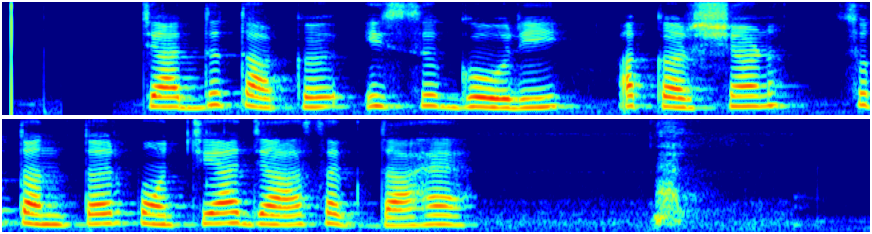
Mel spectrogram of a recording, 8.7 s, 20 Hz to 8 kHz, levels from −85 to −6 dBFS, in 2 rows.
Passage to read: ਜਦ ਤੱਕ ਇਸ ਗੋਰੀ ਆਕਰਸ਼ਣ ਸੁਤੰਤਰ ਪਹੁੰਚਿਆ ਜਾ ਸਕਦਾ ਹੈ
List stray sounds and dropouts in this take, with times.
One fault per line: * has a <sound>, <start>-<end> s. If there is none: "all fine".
* has a bark, 7.6-8.2 s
